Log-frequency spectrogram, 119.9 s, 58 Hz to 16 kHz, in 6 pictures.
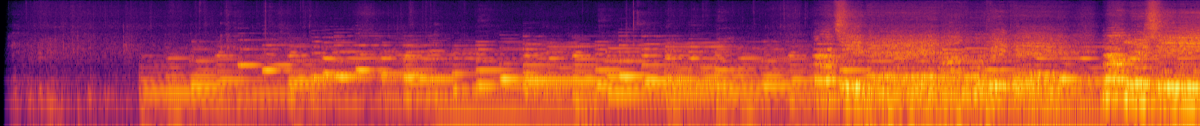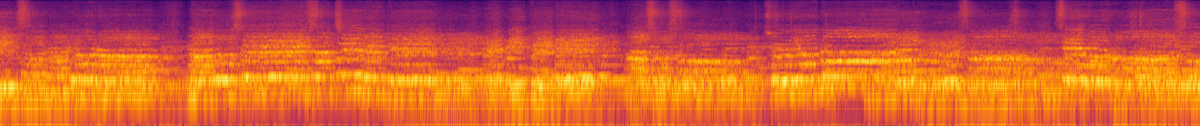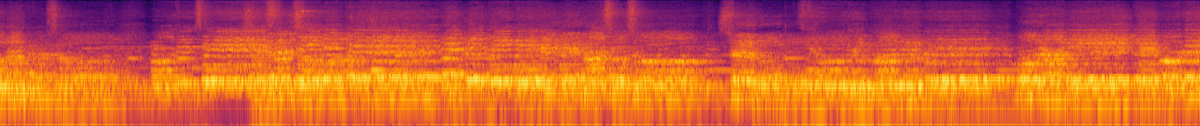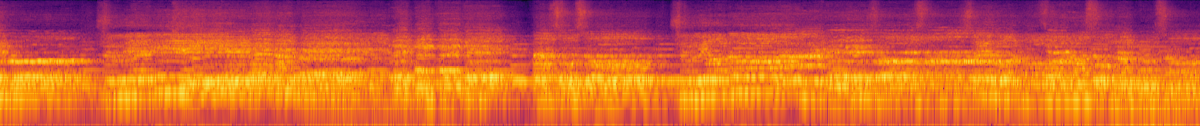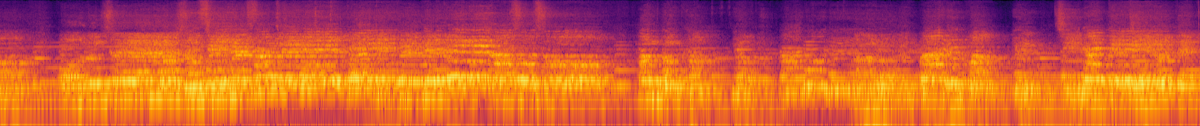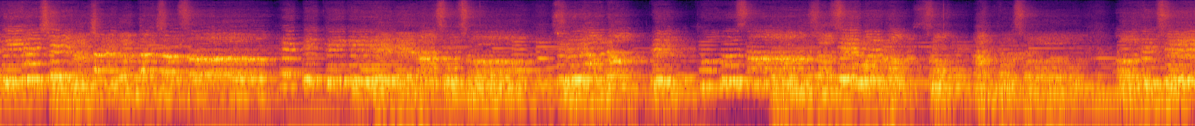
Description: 시온(주일1부) - 아침 해가 돋을 때
찬양대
